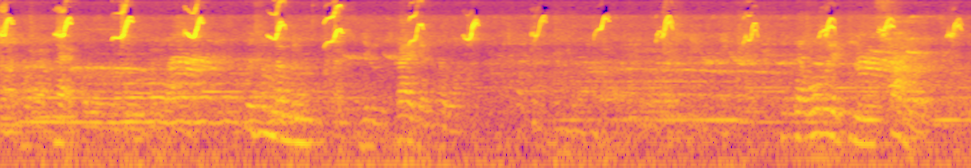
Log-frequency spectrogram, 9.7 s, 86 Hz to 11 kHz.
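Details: A seven-day-old streak-eared bulbul chick, a very common resident of Ubon Ratchathani, Thailand, recorded 9 April 2023, the age its eyes open. Thin rising chirps come about once or twice a second, steady throughout, with faint murmuring and rustle underneath.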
